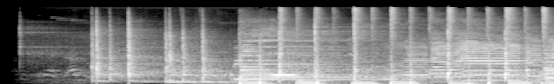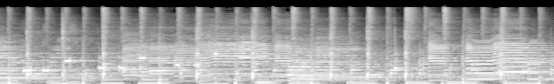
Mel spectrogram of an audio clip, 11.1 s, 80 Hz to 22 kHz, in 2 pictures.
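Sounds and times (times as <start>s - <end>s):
drum kit hits: 1.7s - 11.0s.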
